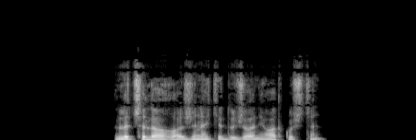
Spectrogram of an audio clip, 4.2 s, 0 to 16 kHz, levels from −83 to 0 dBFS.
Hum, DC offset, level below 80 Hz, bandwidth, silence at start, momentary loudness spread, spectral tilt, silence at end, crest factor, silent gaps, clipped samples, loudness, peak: none; under 0.1%; -50 dBFS; 9.4 kHz; 1.15 s; 13 LU; -5 dB/octave; 0.95 s; 20 dB; none; under 0.1%; -19 LUFS; 0 dBFS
